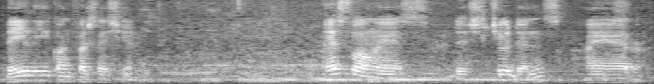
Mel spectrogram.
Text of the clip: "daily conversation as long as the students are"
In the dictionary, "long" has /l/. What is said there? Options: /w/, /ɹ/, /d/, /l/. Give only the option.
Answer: /l/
